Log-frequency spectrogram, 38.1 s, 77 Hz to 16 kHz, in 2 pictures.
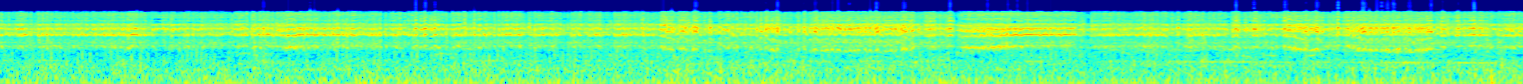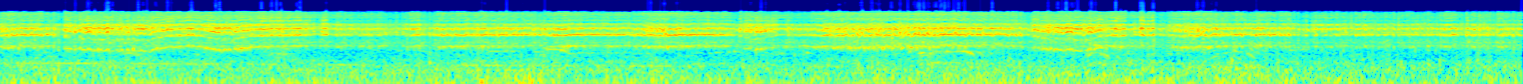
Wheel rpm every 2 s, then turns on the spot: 230, 230, 230, 230, 230, 210, 210, 230, 220, 210, 210, 220, 230, 230, 220, 210, 210, 220, 230.
none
